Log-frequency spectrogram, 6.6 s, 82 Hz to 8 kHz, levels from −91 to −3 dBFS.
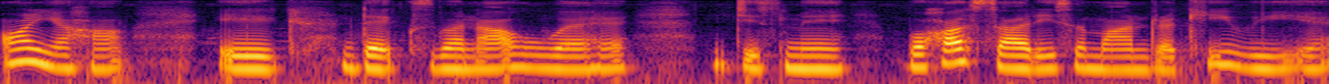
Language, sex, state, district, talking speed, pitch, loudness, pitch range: Hindi, female, Jharkhand, Ranchi, 125 wpm, 190 Hz, -19 LUFS, 185-205 Hz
